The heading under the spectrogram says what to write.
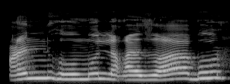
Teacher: ادھر نون ساکنہ کا ہم اظہار اس لیے کر رہے ہیں کہ آگے ہا اخص الحلق سے جو نکل رہا ہے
